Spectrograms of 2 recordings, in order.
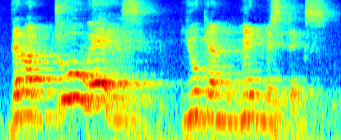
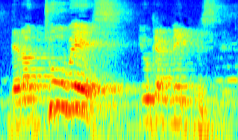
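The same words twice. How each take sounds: First: Slowed down, every word weighed; a preacher driving the point home; slow emphatic statement. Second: Said in the usual way. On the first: Shown as a demonstration. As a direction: lay it out slowly so it sinks in. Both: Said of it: "repeats the line".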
